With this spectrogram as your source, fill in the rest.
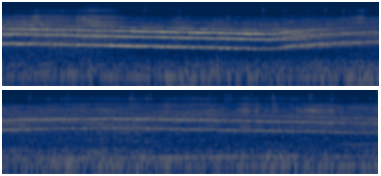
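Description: A fire engine siren wailing steadily beside a rail line, a loud rising and falling wail that dips, swoops back up and holds, over a continuous rumbling background with no voices.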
